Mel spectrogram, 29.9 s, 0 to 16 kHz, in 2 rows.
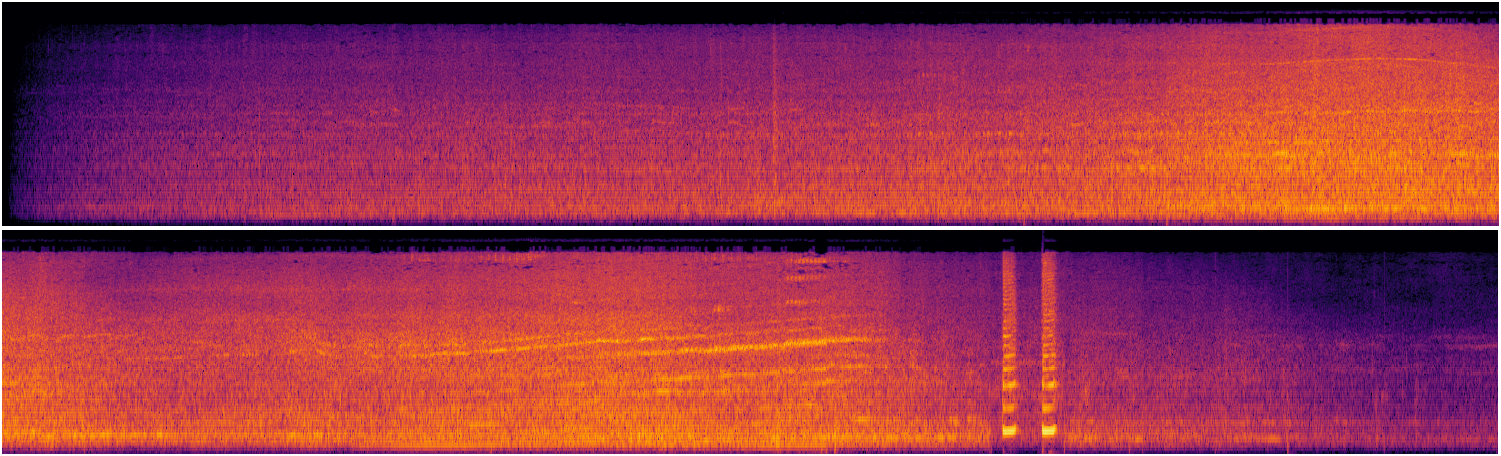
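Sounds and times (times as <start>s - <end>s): horn toots: 24.9s - 25.6s.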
